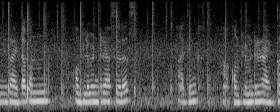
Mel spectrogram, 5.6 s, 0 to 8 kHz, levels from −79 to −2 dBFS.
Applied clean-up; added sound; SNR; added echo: none; Run; 12 dB; none.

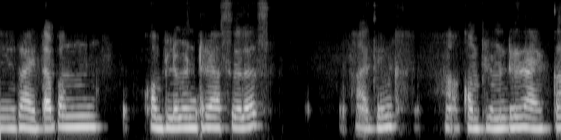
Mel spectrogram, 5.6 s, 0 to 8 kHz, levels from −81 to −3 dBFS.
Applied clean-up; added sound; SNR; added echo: neural mask model Resemble Enhance denoiser.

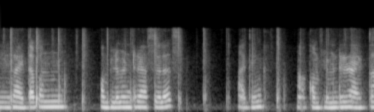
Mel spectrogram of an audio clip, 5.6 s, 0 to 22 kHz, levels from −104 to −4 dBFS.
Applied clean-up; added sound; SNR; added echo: neural mask model RNNoise.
